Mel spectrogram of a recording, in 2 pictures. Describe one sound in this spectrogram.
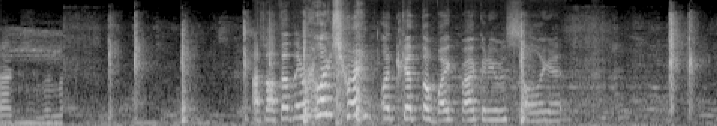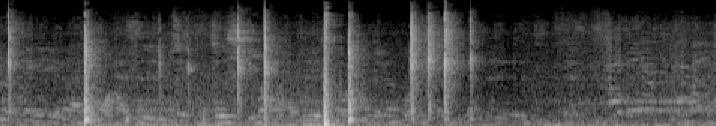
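A plastic lid clicks and rattles on a container.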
